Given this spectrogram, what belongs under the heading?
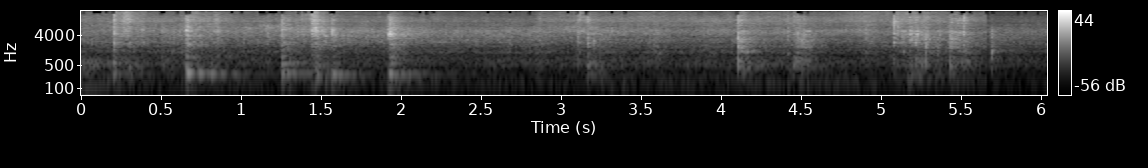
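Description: Chopped tomato and green chillies frying in a pan, a close sizzle broken by repeated clinks and scrapes of a utensil stirring against the pan, with no talking.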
